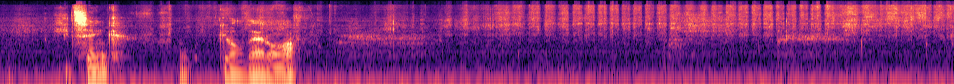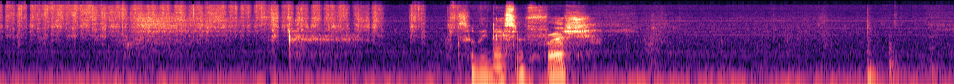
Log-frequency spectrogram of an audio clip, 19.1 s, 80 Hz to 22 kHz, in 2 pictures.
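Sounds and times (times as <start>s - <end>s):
wipe rubbing on metal heatsink: 1.4s - 3.3s, 4.4s - 14.2s.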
